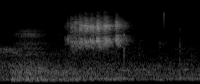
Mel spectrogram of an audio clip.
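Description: A single short, harsh bird call lasting about half a second, around a second in, over a faint steady background hiss.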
